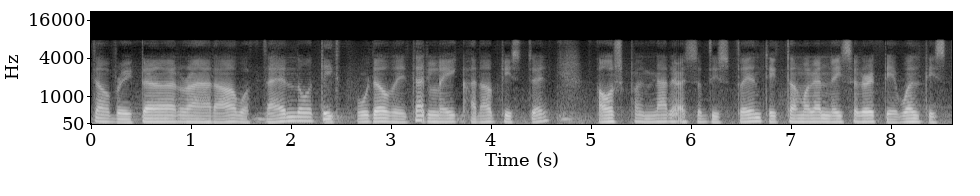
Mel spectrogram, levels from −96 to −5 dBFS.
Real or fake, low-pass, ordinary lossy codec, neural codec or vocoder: fake; none; none; codec, 16 kHz, 0.5 kbps, FunCodec, trained on Chinese and English, 25 frames a second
